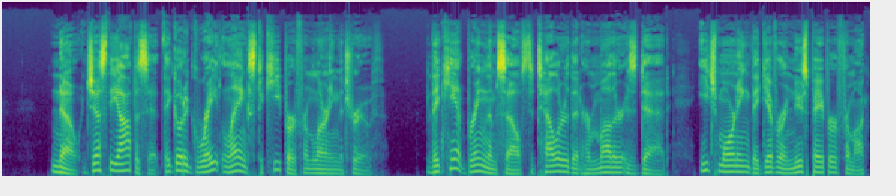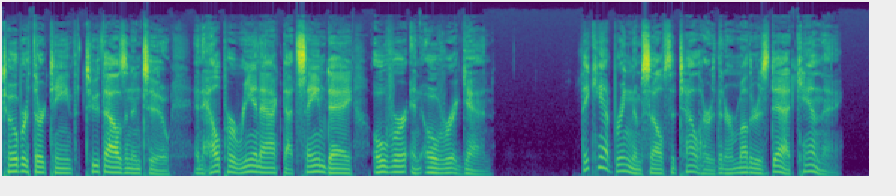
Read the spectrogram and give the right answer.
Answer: No, they can't bring themselves to tell her that her mother is dead.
